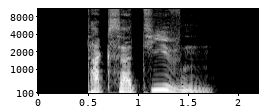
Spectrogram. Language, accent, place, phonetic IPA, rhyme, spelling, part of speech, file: German, Germany, Berlin, [ˌtaksaˈtiːvn̩], -iːvn̩, taxativen, adjective, De-taxativen.ogg
- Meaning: inflection of taxativ: 1. strong genitive masculine/neuter singular 2. weak/mixed genitive/dative all-gender singular 3. strong/weak/mixed accusative masculine singular 4. strong dative plural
